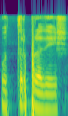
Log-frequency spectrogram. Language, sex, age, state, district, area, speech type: Telugu, male, 30-45, Andhra Pradesh, Eluru, rural, spontaneous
